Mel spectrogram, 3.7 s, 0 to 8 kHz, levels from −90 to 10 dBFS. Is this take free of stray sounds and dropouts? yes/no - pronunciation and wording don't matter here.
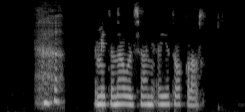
no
